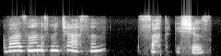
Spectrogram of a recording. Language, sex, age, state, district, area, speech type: Kashmiri, female, 18-30, Jammu and Kashmir, Shopian, rural, spontaneous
